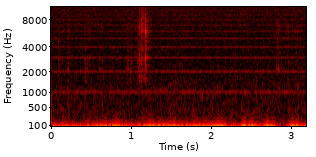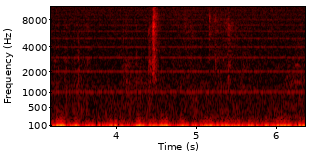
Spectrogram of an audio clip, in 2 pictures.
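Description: Small wooden blocks click and tap against each other as they are handled.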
